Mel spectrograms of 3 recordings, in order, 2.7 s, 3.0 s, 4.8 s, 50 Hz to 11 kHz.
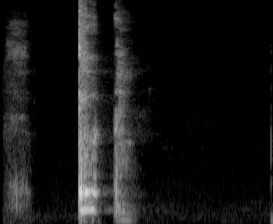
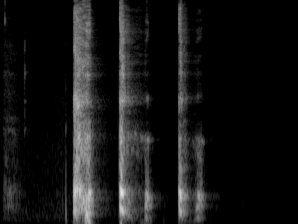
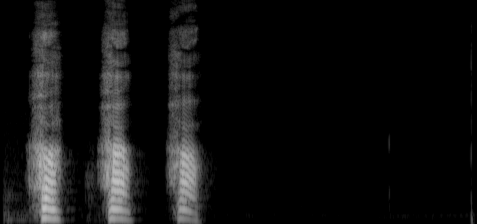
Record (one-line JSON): {"cough_length": "2.7 s", "cough_amplitude": 32768, "cough_signal_mean_std_ratio": 0.22, "three_cough_length": "3.0 s", "three_cough_amplitude": 32768, "three_cough_signal_mean_std_ratio": 0.23, "exhalation_length": "4.8 s", "exhalation_amplitude": 28627, "exhalation_signal_mean_std_ratio": 0.24, "survey_phase": "beta (2021-08-13 to 2022-03-07)", "age": "65+", "gender": "Female", "wearing_mask": "No", "symptom_cough_any": true, "symptom_runny_or_blocked_nose": true, "symptom_sore_throat": true, "symptom_diarrhoea": true, "symptom_fatigue": true, "symptom_headache": true, "symptom_change_to_sense_of_smell_or_taste": true, "smoker_status": "Never smoked", "respiratory_condition_asthma": false, "respiratory_condition_other": false, "recruitment_source": "Test and Trace", "submission_delay": "0 days", "covid_test_result": "Positive", "covid_test_method": "LFT"}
